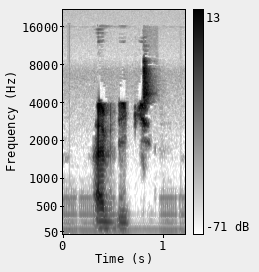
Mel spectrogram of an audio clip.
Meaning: third-person plural present indicative/subjunctive of abdiquer
- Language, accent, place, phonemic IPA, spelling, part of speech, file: French, France, Lyon, /ab.dik/, abdiquent, verb, LL-Q150 (fra)-abdiquent.wav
